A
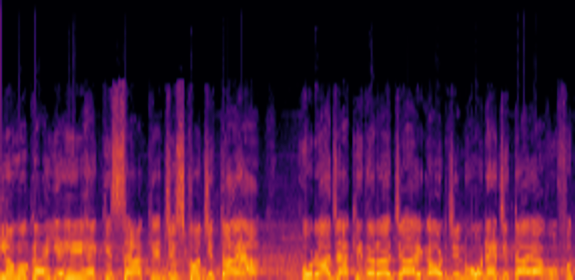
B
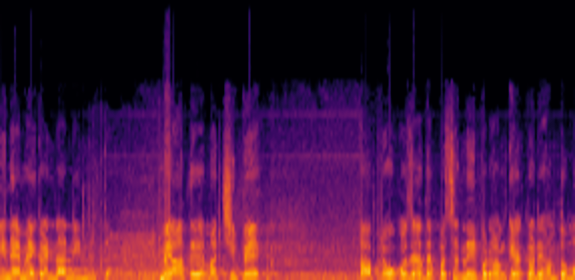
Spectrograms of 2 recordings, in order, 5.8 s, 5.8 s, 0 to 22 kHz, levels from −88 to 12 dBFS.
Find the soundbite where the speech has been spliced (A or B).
B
